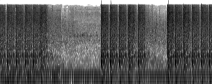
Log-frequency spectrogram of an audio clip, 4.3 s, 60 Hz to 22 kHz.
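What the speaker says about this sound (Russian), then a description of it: "Стреляю." Automatic gunfire from the video game Arma 2 rattles off in rapid, loud bursts, with two short pauses between volleys and no talk over it.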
